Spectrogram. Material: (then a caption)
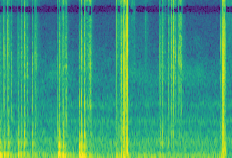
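Drywall. Long pink acrylic nails tap and scratch across a flat, white-painted, solid interior drywall wall. Short, dull, low-heavy taps land in quick clusters with brief scraping strokes between them, each dying away almost instantly.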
